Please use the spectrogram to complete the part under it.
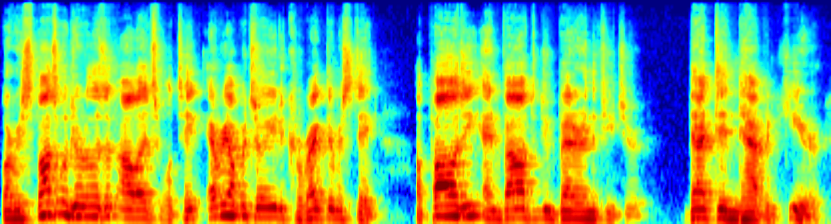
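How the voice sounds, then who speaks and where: A man's voice: a little high, lively intonation, a little fast, fairly bright tone. A man giving casual online commentary and reading aloud, often stumbling over his words. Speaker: YouTube commentator. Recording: roomy, echoey voice.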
